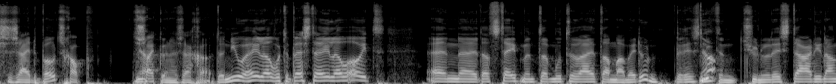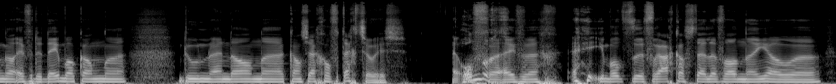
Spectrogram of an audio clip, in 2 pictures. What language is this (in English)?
Dutch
